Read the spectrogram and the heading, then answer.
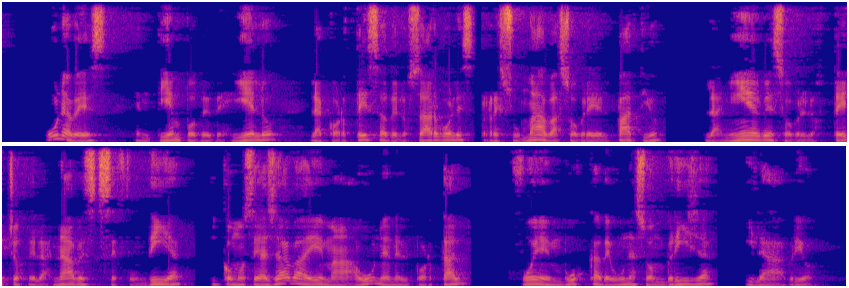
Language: Spanish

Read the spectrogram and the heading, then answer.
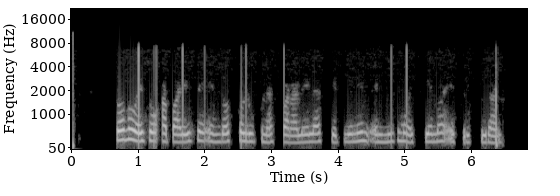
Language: Spanish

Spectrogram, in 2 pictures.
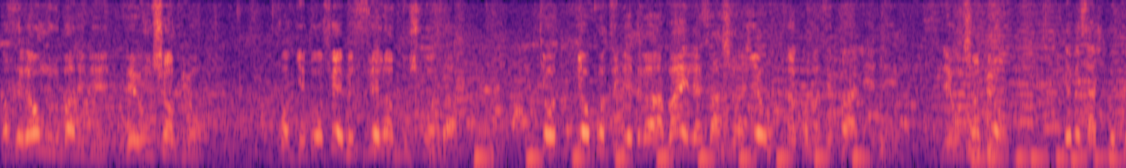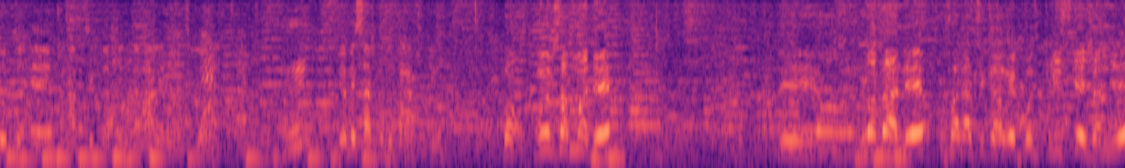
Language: French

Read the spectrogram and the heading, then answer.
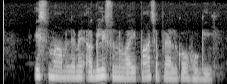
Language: Hindi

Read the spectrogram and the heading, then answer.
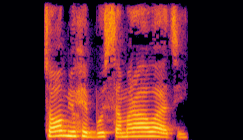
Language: Arabic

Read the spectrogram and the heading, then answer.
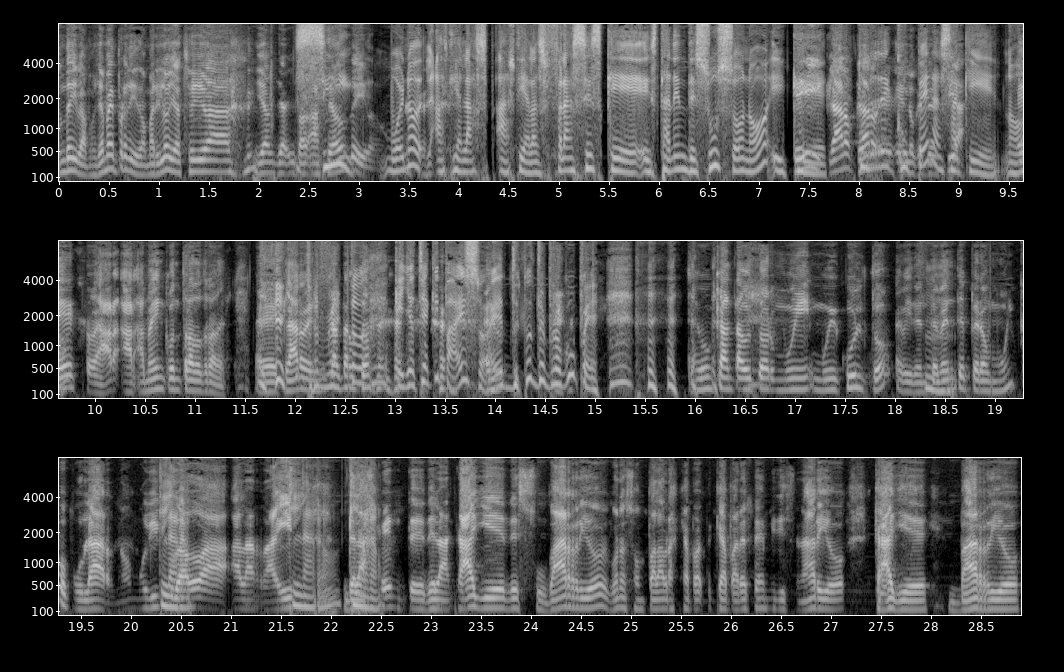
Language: Spanish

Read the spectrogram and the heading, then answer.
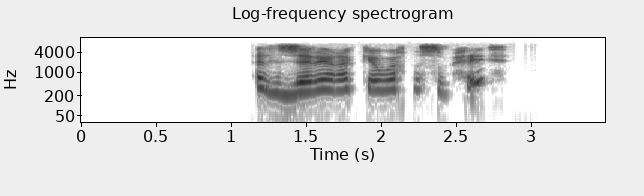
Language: Kabyle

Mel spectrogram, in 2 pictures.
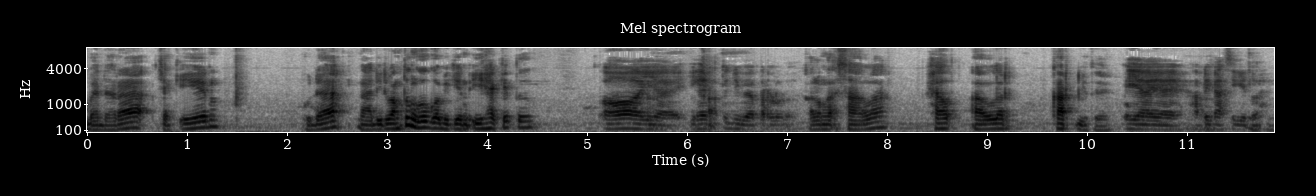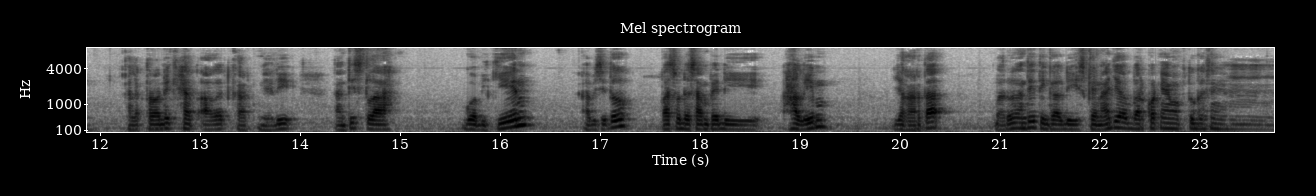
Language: Indonesian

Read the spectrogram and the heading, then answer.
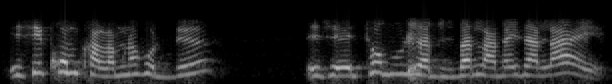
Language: Bodo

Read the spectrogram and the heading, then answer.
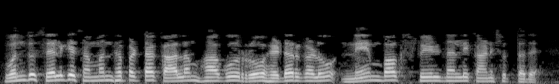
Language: Kannada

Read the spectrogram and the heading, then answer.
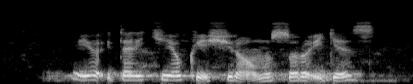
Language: Kinyarwanda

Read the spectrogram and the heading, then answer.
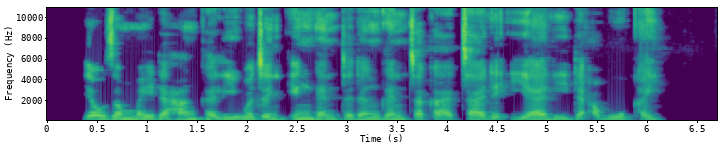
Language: Hausa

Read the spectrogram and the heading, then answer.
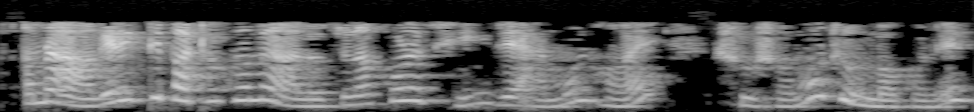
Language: Bangla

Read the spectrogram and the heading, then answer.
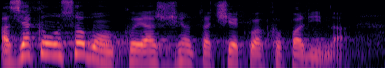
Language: Polish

